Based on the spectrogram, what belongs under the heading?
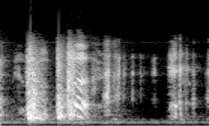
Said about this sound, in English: Your gun hit the door, Shelby. Now you have nothing.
